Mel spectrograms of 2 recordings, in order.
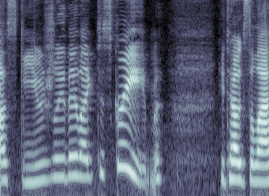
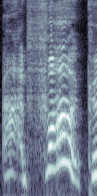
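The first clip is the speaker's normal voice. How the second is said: loud higher cry of pain; 7 semitones higher, 7 dB louder than usual. Acted. Alcohol on the open wound, a loud pained curse. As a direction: curse through the burning pain.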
